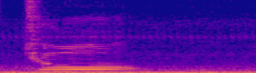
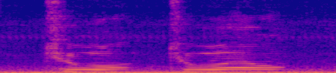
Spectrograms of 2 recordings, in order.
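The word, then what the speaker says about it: Tooele: I'm currently headed to Toole, Utah. I believe that's how you pronounce it. T-O-O-E-L-E, Toole, Utah.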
